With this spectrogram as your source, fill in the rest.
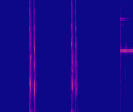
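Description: A mouse button clicks twice.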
